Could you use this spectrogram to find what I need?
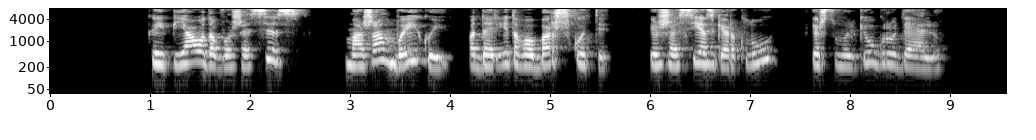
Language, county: Lithuanian, Telšiai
